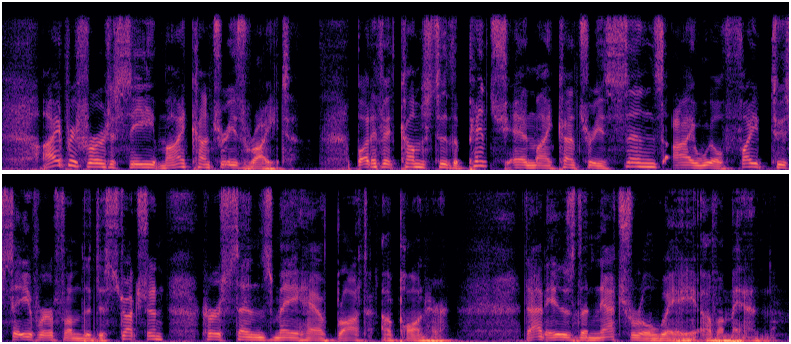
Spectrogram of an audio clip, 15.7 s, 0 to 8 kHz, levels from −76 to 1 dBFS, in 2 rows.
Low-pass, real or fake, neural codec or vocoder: 7.2 kHz; fake; codec, 16 kHz in and 24 kHz out, 2.2 kbps, FireRedTTS-2 codec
